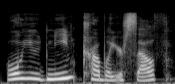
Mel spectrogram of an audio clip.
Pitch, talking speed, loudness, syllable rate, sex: 235 Hz, 170 wpm, -14 LUFS, 4.4 syllables/s, female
